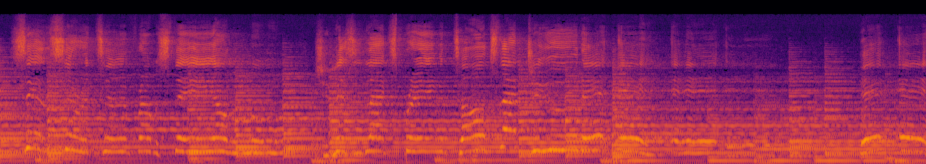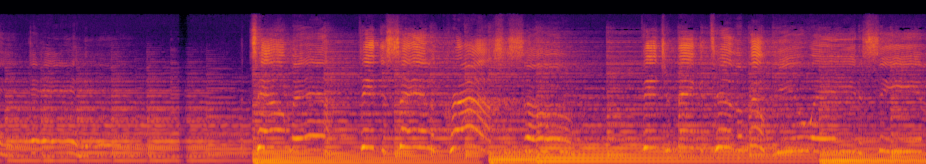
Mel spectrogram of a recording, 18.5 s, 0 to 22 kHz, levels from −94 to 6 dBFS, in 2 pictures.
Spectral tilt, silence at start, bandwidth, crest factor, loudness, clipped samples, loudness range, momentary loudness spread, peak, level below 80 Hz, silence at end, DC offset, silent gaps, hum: -3.5 dB/octave; 0 s; 15.5 kHz; 20 dB; -20 LUFS; under 0.1%; 7 LU; 10 LU; 0 dBFS; -32 dBFS; 0 s; 0.2%; none; none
